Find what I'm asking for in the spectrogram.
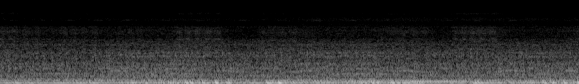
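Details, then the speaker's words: Mazda RX-8 after a de-flood procedure for crank-no-start: a low, uneven idle rumble sagging and surging around 1,000 rpm, slightly below 2,000 before. The engine can't hold idle on its own; the temperature needle is returning to normal. "i really want to get this thing dropped so it takes over an idol on its own at one it does not like that"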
